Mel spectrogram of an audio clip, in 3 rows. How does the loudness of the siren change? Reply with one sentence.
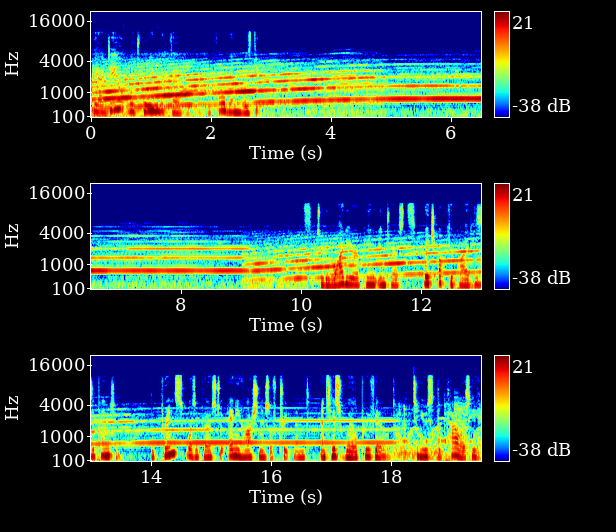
The volume of the siren goes down.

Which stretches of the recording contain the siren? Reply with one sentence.
You can hear the siren from 0.0 to 19.4 s.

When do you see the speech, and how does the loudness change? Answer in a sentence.
You can hear the speech briefly from 0.0 to 2.9 s; and from 10.1 to 19.4 s, at a steady volume.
